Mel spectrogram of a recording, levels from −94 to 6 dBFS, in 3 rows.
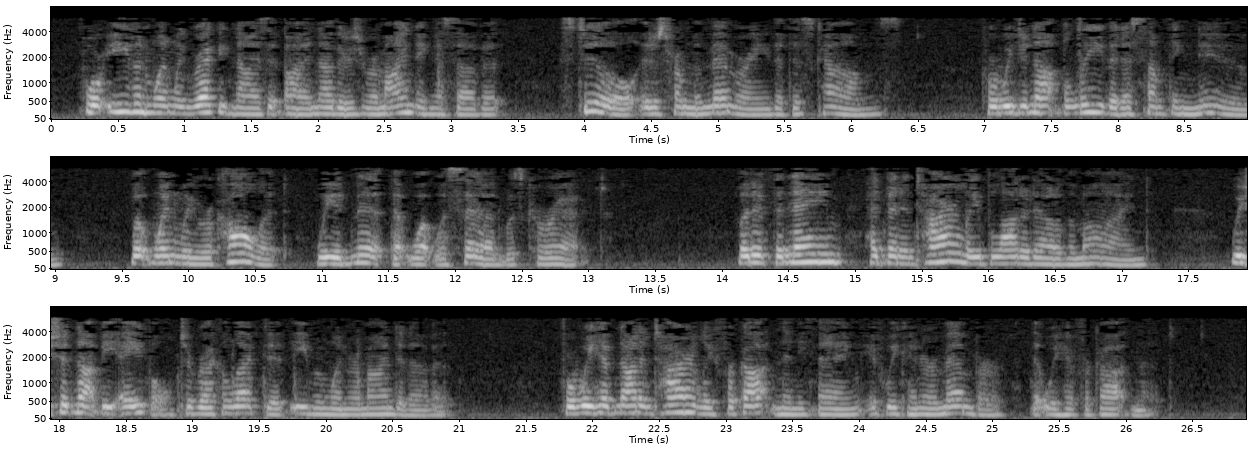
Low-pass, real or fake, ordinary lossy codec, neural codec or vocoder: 7.2 kHz; fake; MP3, 24 kbps; vocoder, 44.1 kHz, 128 mel bands every 256 samples, BigVGAN v2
